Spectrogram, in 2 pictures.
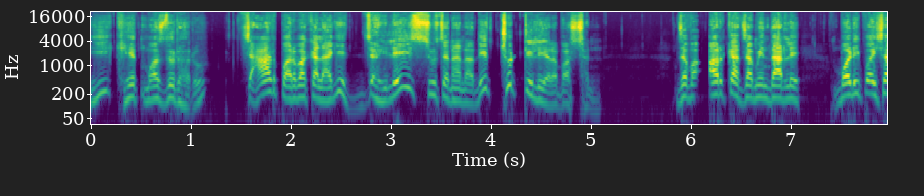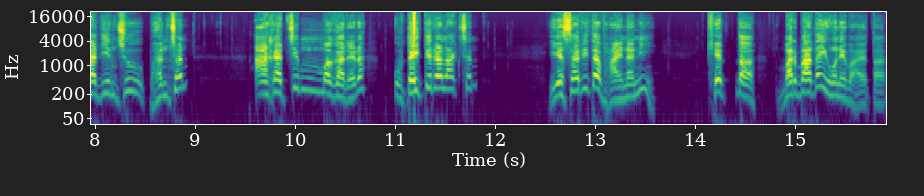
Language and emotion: Nepali, angry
